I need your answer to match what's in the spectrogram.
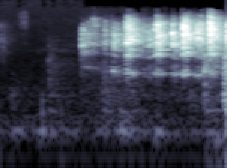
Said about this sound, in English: Those artifact dice, I've had about six or seven successes off them. They've been rolling very well.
